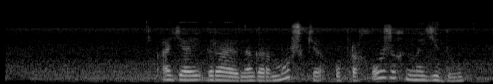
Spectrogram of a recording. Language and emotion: Russian, neutral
